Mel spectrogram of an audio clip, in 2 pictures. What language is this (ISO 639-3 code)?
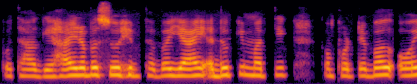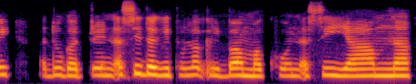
mni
